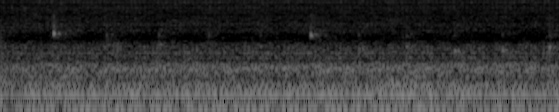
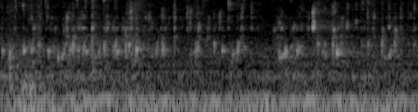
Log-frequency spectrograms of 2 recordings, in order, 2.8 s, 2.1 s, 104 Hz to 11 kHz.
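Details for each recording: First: Chefman single-serve K-cup coffee maker with 40 oz reservoir: steady low pump hum with water gurgle for several seconds, then abrupt cut-out; brew cycle shuts off early leaving water in the reservoir, and later won't start. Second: Chefman single-serve K-Cup coffee maker brewing: soft irregular drips and trickling over a low quiet hum, nothing harsh, quieter than a Mr. Coffee; normal brewing.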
